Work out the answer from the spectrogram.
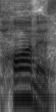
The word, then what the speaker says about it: Honus: And it said it said to me, it said it's it's ho like ho. Like it's honest, right?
